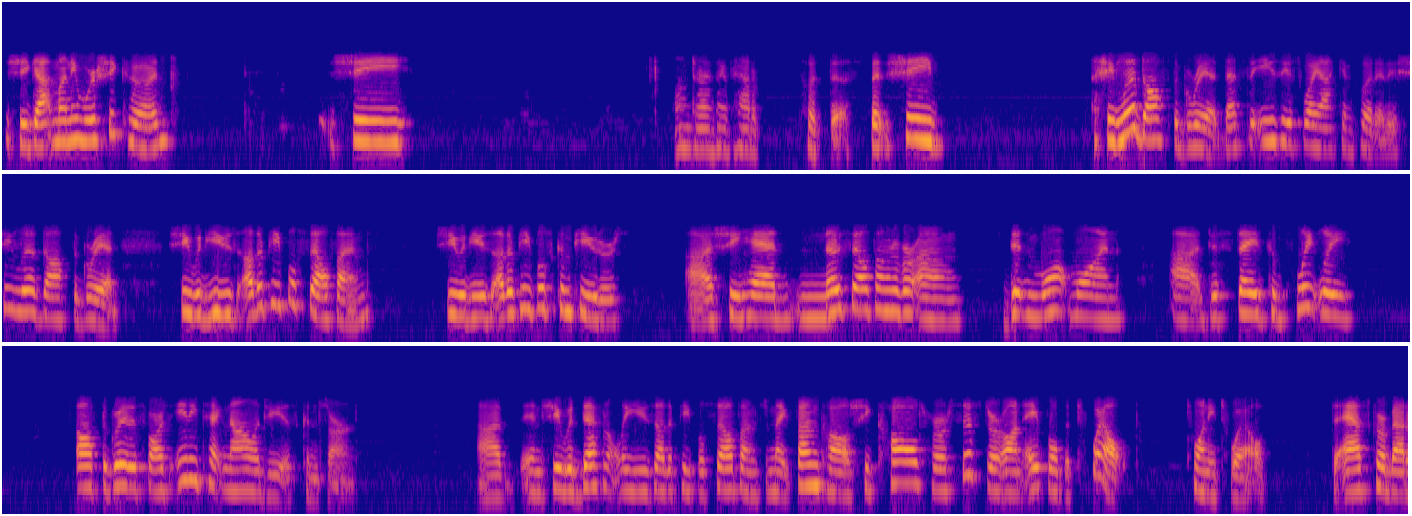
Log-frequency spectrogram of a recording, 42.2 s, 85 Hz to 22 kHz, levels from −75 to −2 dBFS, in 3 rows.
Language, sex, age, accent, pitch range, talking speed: English, female, 50-69, American, 185-225 Hz, 145 wpm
